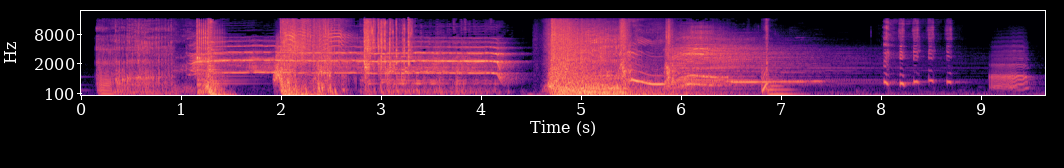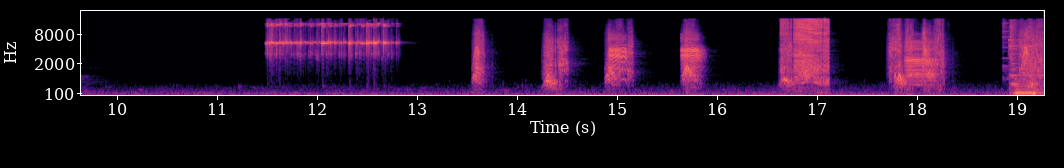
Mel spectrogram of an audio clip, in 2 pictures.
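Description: Cartoon score and comic sound effects: loud music stings with a falling comic glide in the first seven seconds. Near the middle comes a brief high chime, then a string of short, separate plucked or tapped sounds spaced under a second apart.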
